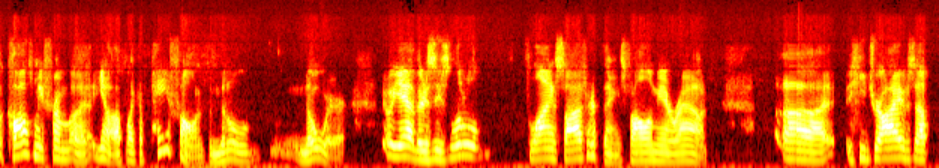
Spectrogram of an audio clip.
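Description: A man's voice: on the high side, no echo. A man, a professor and guest author, casually telling a story in an interview, rambling with many fillers and stammered restarts. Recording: slightly dull lo-fi audio.

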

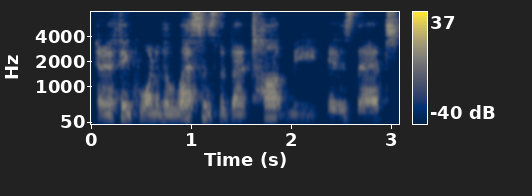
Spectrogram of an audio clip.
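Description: A man who grew up in Kenya talks as a guest over a video call, earnest and reflective, pausing often on fillers. His voice is husky at a middle pitch. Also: steady tone, a little mellow, rough recording. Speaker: dentist, interview guest. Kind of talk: casual interview.

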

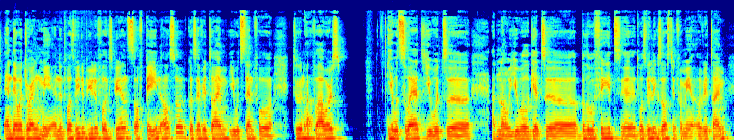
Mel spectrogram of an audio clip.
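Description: A man, a guest speaking casually in English, pausing often with fillers and restarts. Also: medium pitch, fairly even intonation, darkish tone. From Armenian, raised in Russia. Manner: halting, many fillers and restarts. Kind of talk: casual conversation.

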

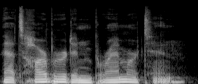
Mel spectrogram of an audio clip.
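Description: A man's voice: on the low side, little pitch movement, unhurried, darkish tone. A man co-hosting a casual podcast, chatting playfully and joking with his co-host. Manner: playful, jokey banter. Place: Seattle.

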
